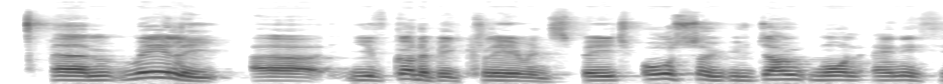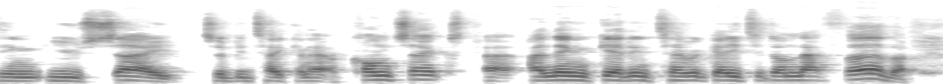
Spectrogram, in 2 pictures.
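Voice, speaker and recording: A man with a fairly high pitch and a dark, mellow tone talks at a moderate pace with ordinary pitch variation and hardly any pauses. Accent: London. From London, England. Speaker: military veteran and former prisoner of war. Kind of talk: monologue to camera about experience. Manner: casual with many fillers.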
